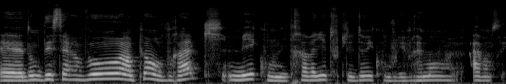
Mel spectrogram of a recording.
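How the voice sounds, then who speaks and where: A woman at medium pitch speaks at a moderate pace with fairly even intonation and big swings in loudness. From Normandy, France. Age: 20s. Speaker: podcast co-host. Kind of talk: casual chat.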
